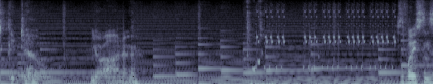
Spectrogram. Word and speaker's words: Godot: It's pronounced waiting for God-ot.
